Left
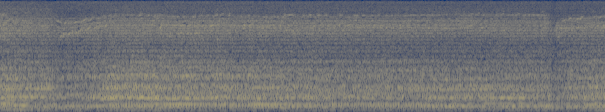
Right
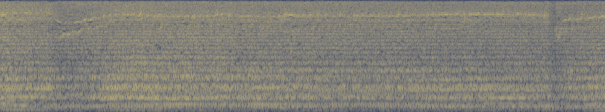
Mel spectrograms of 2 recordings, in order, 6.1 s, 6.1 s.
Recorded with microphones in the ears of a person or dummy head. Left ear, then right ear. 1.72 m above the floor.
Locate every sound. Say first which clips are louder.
0.0 s a drone: right 8 dB; 60° right (ahead or behind)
